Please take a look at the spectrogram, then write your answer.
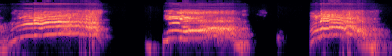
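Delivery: high, loud shouts of Mom; child yelling upstairs. Retold or imitated. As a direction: scream for mom from the top floor.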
